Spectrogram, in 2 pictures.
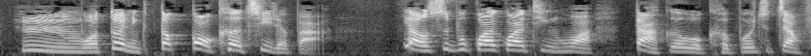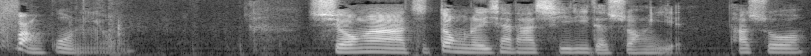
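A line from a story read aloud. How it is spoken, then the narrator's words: Loud voice. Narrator (Chinese): 刺猬也很大声的说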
